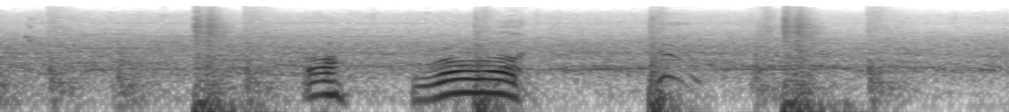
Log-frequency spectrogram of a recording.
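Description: A referee slaps the wrestling mat to count a pin.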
